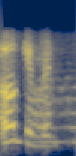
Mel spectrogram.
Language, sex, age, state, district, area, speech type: Kannada, female, 18-30, Karnataka, Mysore, urban, conversation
